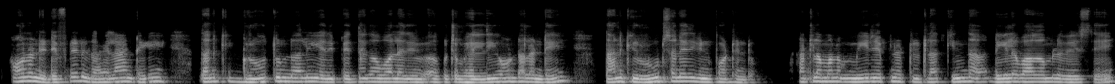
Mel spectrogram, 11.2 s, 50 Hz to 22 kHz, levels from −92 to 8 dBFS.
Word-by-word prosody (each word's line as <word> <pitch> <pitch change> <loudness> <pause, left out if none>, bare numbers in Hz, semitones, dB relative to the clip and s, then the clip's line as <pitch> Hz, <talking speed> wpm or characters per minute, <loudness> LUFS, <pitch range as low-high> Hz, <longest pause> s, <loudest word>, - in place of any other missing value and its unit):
అవునండి. 185 -2 +3
డెఫినిట్‌గా. 165 +2 -1
ఎలా 165 - -1
అంటే, 160 -3 -2 0.6
దానికి 170 +1 -2 0.2
గ్రోత్ 155 +2 +1
ఉండాలి. 175 0 0
అది 150 0 +2
పెద్దగా 160 +2 -2
అవ్వాలి. 155 0 +2
అది 150 - +2
ఆహ్, 145 - -1
ఆ - - +1
కొంచెం 145 0 -1
హెల్తీగా 150 +4 +3
ఉండాలి 170 -1 0
అంటే, 145 0 +1 0.5
దానికి 165 +3 0
రూట్స్ 170 +3 +2
అనేది 180 0 +2
ఇంపార్టెంటు. 145 -3 -4 0.5
అట్లా 170 +3 -1
మనం 175 -2 0
మీరు 170 +2 +3
చెప్పినట్టు 170 -1 -4
ఇట్లా 155 0 -5
కింద 165 +2 +2 0.3
నేల 160 +2 +3
భాగంలో 160 -1 +1
వేస్తే, 140 0 -5
160 Hz, 160 wpm, -23 LUFS, 150-170 Hz, 0.6 s, అవునండి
